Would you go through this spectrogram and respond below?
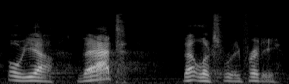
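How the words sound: It is said flatly with a dismissive, sarcastic edge. The speaker does not really like the craft. The speaker calls it wrong. "Can you imagine what my tone had, if it had been something like"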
